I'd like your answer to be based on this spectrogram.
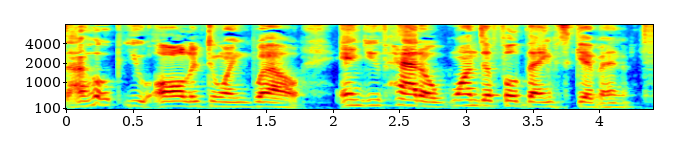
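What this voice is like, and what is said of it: Excited, upbeat voice. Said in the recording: “hear the excitement in my voice?”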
